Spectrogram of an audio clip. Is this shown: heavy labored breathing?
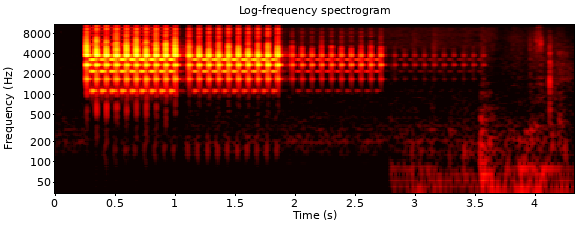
no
